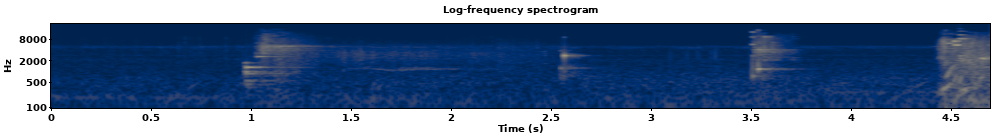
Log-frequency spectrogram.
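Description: Short electronic chimes ring.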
